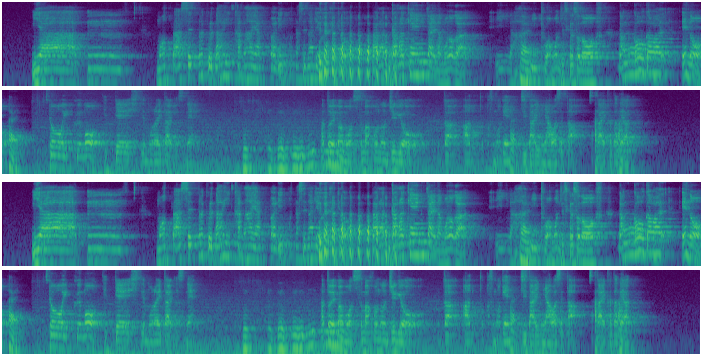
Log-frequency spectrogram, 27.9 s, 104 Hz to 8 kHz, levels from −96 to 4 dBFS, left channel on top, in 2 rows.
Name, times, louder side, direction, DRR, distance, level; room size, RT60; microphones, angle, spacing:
voice 1, 0.6-2.5 3.1-6.9 7.4-9.3 9.9-13.3 13.6-14.0 14.8-17.9 20.4-22.3 22.8-25.5 25.9-26.6, right 2 dB, 40° right, 5 dB, 2.6 m, -30 dB
voice 2, 6.3-7.9 10.3-10.7 12.3-13.1 14.1-14.3 18.8-18.9 19.3-20.9 24.1-24.3 25.8-25.9 26.3-26.4, right 1 dB, 20° right, 7 dB, 1.7 m, -28 dB
sound 1, 14.6-25.0, equal, 10° left, 1.9 m, -35 dB
25.5 x 21.0 x 8.9 m, 1.0 s
head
